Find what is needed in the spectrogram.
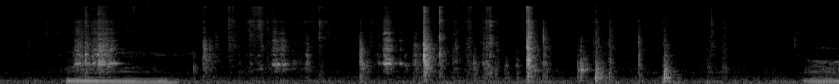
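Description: Irregular plastic clicks, taps and rustling as a small quadcopter drone's parts and packaging are handled and lifted out of their box, with two sharper clicks near the middle.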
